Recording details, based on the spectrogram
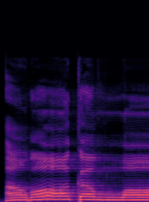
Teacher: karena alif lam menghadapi huruf syamsiyah yaitu lam, maka cara bacanya alif lam tidak dibaca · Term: alif lam syamsiyah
